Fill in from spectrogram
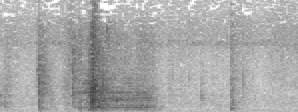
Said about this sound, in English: I gotta, you know what, let me move my chair.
